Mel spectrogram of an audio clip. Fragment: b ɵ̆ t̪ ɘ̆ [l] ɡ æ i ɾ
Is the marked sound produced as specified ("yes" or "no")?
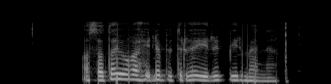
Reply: no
